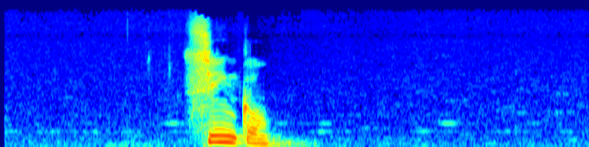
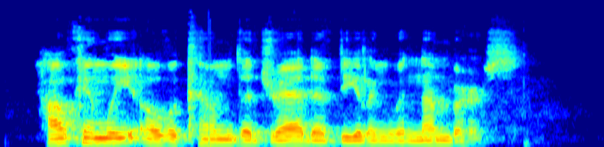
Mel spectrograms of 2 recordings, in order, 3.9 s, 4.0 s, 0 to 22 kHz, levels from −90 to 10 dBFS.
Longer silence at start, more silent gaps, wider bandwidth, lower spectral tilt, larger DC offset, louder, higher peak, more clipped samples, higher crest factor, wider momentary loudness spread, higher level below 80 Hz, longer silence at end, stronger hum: first, 1.25 s vs 0.25 s; neither; first, 14.5 kHz vs 9.8 kHz; second, -4.5 dB/octave vs -6 dB/octave; neither; first, -14 LUFS vs -19 LUFS; about the same, 0 dBFS vs -2 dBFS; neither; about the same, 20 dB vs 18 dB; first, 20 LU vs 10 LU; first, -54 dBFS vs -60 dBFS; first, 2.05 s vs 0.6 s; neither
